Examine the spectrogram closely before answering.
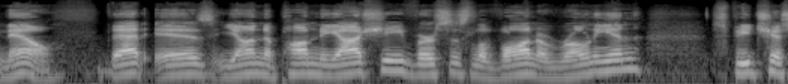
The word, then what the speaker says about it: Nepomniachtchi: That Nepomniachtchi was perfect. I do my best to try to pronounce things as they should be pronounced, but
